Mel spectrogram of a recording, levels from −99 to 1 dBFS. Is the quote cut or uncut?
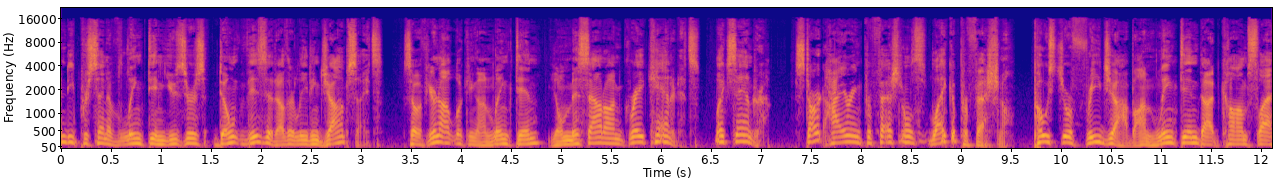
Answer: uncut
